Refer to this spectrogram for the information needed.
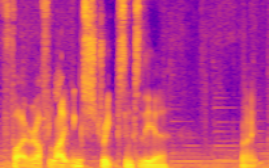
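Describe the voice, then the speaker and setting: A man's voice: sits low, fairly even intonation, normal speed, creaky, music in the background. A man giving wry, rambling casual commentary as he plays a game, thinking aloud. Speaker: game streamer.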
